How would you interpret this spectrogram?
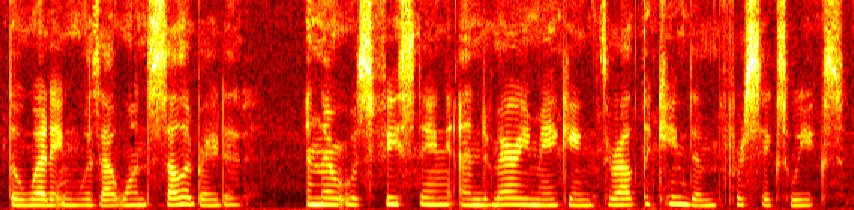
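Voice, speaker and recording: A woman voicing a gentle, caring werewolf friend, reading a bedtime story in a soft, often whispered voice for a sleep-aid roleplay. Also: fairly high pitch, little pitch movement, lightly acted. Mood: soothing. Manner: slow soothing bedtime reading.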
